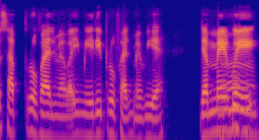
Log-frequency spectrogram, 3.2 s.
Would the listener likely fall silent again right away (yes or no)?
yes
